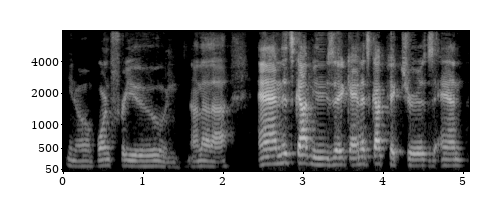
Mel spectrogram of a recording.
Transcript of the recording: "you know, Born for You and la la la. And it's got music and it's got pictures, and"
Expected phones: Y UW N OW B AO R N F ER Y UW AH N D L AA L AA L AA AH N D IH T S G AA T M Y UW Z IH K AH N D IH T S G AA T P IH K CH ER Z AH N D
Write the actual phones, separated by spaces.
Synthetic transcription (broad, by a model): Y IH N OW B AO R N F ER Y UW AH N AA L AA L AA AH N IH T S G AA T M Y UW Z IH K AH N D IH T S G AA T P IH K CH ER Z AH N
